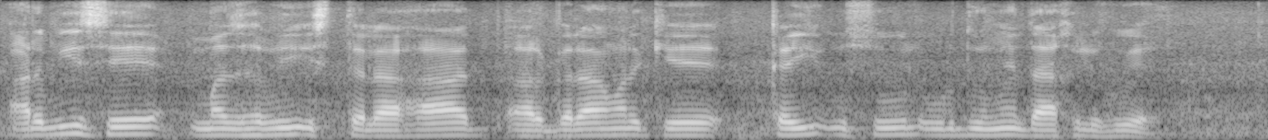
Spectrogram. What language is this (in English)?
Urdu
